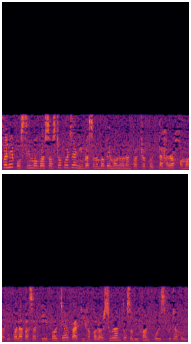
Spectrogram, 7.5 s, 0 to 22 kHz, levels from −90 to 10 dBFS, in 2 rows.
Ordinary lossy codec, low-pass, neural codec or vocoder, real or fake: MP3, 48 kbps; 7.2 kHz; none; real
